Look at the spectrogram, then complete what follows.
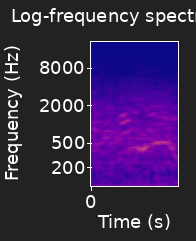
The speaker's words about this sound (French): C'est le bruit du parc qui le ramène à la réalité.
